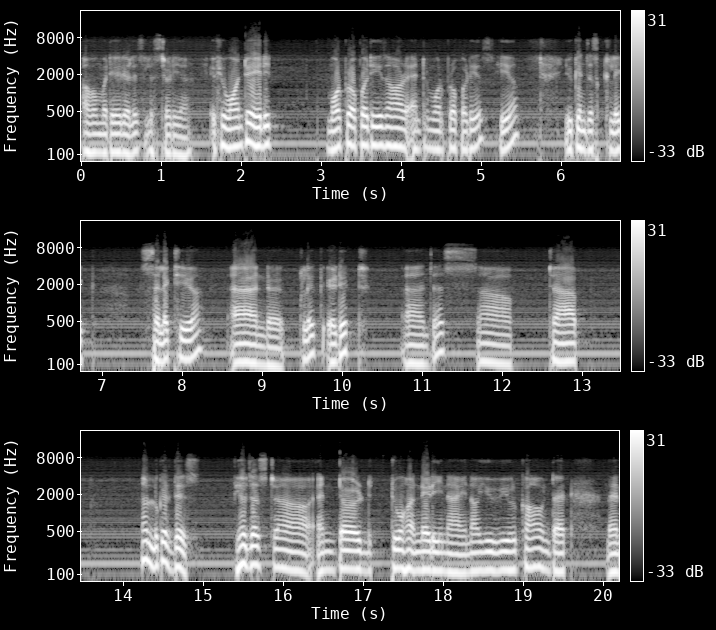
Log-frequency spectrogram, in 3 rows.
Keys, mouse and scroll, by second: 9.3 click, 12.1 click, 15.1 click.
